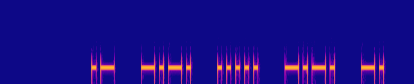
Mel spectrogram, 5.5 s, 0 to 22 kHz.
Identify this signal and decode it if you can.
Morse code, heard as a keyed tone, about 20 wpm, spaced as for 14 wpm, 700 Hz. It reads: AC5CN
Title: 154 Lesson 25g - Letter p - Call Signs 20wpm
